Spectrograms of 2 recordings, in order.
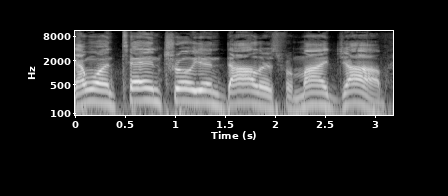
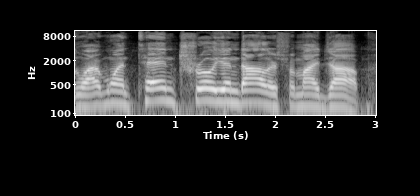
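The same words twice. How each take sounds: First: Very slow, loud, swaggering declaration; milk every word with swagger, high and loud. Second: Loud, high, stretched-out price demand; name your huge price boldly and slowly; confident demand. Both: Retold or imitated. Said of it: "Now I'm feeling all swagnificent".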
